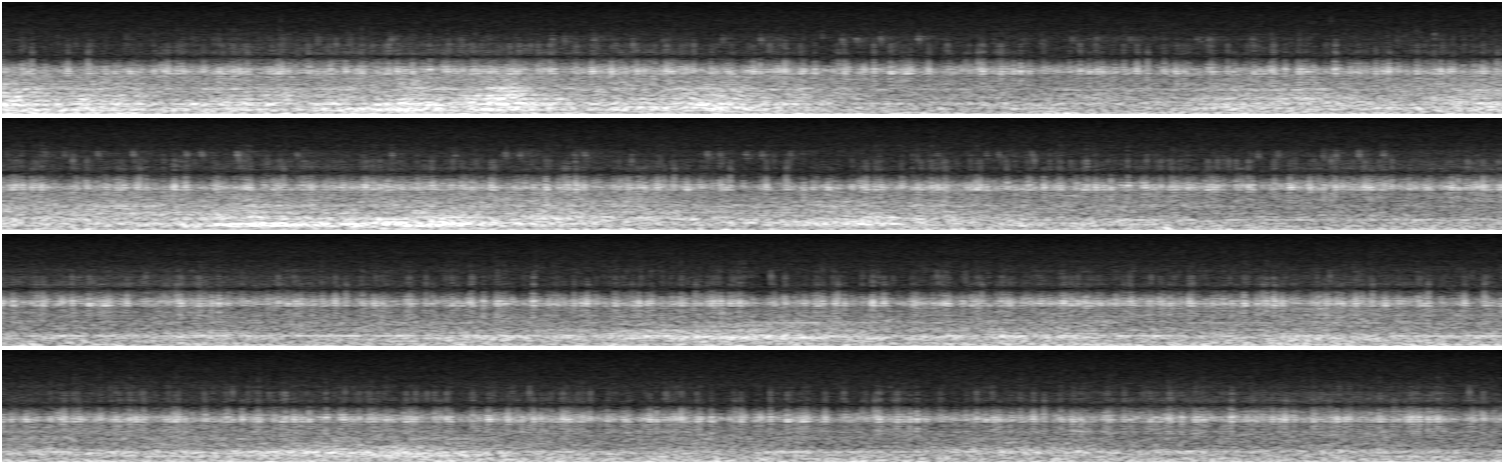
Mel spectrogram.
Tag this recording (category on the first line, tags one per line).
Soundscapes > Nature
data-to-sound
Dendrophone
field-recording
modified-soundscape
nature
phenological-recording
sound-installation
soundscape
weather-data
